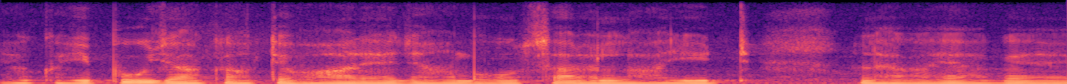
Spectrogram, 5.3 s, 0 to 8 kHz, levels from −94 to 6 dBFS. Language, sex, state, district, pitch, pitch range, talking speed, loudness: Hindi, male, Jharkhand, Deoghar, 115 Hz, 115-120 Hz, 145 wpm, -16 LUFS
